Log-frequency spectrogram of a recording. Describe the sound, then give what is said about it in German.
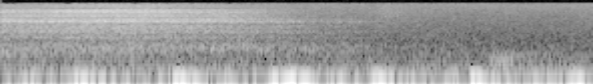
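Deep, slow exhalation in a guided breathing exercise, emptying the lungs completely, heard as a soft, airy hiss that fades gradually and stays faint throughout. “Um dann nochmal ganz leer zu werden, atme dich ganz leer.”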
